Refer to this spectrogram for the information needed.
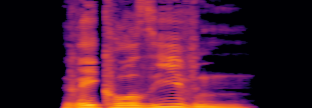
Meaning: inflection of rekursiv: 1. strong genitive masculine/neuter singular 2. weak/mixed genitive/dative all-gender singular 3. strong/weak/mixed accusative masculine singular 4. strong dative plural
- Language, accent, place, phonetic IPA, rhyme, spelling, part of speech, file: German, Germany, Berlin, [ʁekʊʁˈziːvn̩], -iːvn̩, rekursiven, adjective, De-rekursiven.ogg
